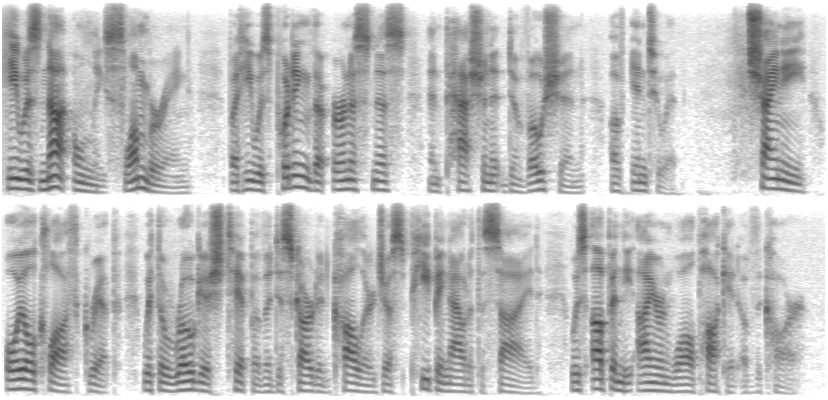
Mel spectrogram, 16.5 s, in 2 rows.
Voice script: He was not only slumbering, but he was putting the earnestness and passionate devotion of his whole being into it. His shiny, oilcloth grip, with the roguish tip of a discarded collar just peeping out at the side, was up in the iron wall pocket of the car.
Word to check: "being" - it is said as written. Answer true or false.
false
